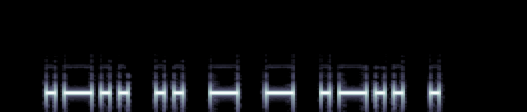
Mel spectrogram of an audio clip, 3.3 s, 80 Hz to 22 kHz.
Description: Morse code, heard as a keyed tone, about 21 wpm, 700 Hz. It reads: LITTLE
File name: Book One / 12-Chapter 12 - 21 WPM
